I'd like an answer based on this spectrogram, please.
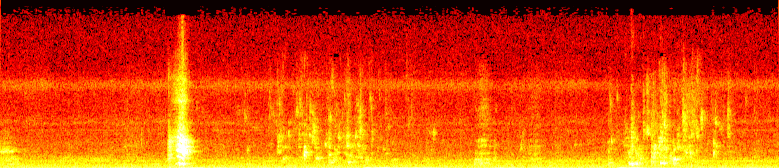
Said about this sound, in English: Potty. Splash in the potty.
